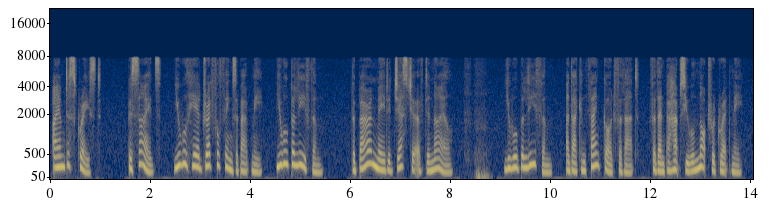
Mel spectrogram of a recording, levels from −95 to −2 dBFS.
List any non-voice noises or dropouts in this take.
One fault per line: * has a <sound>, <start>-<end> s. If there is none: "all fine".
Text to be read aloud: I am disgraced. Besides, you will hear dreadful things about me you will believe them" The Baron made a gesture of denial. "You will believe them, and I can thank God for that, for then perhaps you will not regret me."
* has a breath, 8.3-8.9 s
